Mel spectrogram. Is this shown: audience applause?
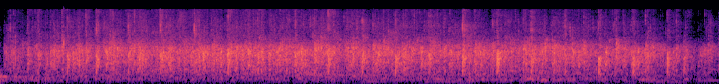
yes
